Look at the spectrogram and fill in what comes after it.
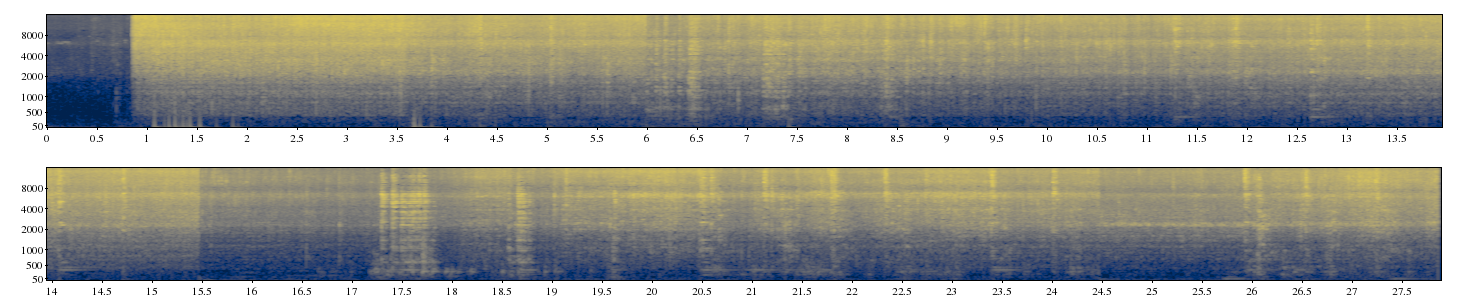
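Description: Vegetables sizzling in hot oil in a steel kadhai, stirred with a metal spatula that scrapes and clinks against the pan; the frying starts about a second in. The sizzle drops low for a couple of seconds about halfway through, then picks up again after a burst of scraping.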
